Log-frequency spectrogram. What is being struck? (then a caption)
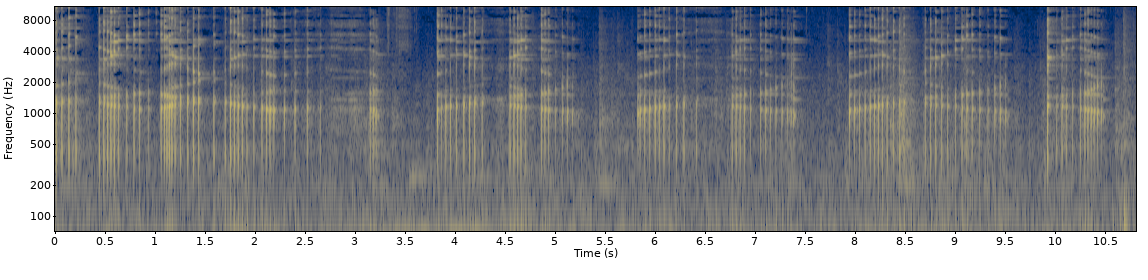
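Metal tin can with lid. A hollow green cylindrical metal tin with a gold lid, held close, has its lid scratched and tapped with a brush-like tool. Bursts of bright, rustling scratches alternate with light metallic clinks, and short tonal rings sweep around a mid-range band. The sound is quiet and close, with little low end.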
